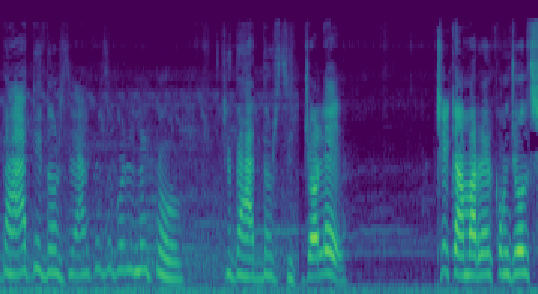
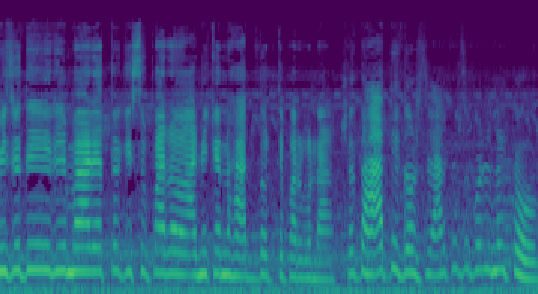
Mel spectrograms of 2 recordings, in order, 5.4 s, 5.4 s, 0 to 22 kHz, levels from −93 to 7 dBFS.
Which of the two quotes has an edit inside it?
first; 1 cut; at 2.9 s

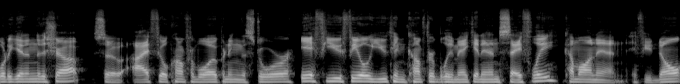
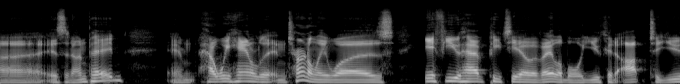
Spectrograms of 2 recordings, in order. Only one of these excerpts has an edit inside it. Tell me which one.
first; 3 cuts; at 0.9 s, 2.9 s, 5.6 s

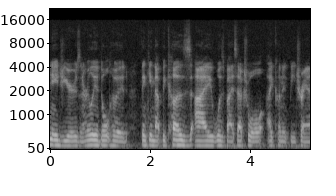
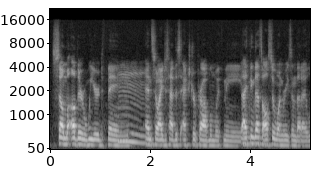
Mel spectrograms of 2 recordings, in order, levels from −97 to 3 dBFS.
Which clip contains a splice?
second; 1 cut; at 3.8 s

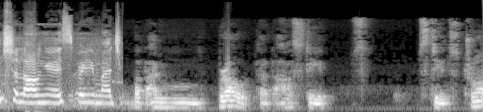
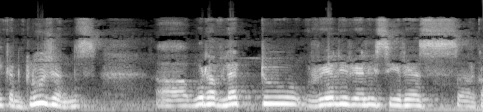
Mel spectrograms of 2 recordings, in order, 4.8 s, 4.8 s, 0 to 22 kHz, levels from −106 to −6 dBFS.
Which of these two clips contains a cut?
first; 1 cut; at 1.3 s

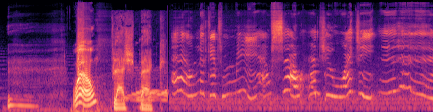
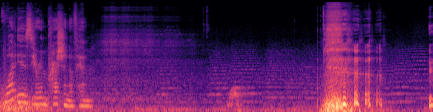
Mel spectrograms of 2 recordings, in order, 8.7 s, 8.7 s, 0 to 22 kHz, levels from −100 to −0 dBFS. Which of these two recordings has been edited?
first; 1 cut; at 2.1 s

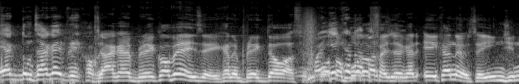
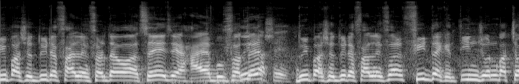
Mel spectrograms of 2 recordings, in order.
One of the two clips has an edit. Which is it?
first; 1 cut; at 3.1 s

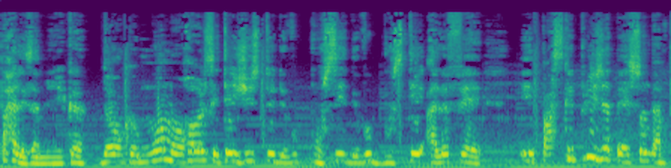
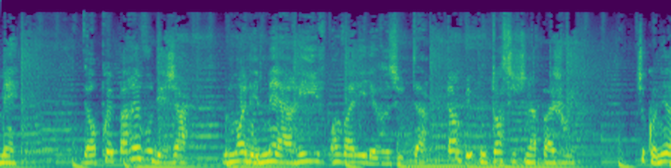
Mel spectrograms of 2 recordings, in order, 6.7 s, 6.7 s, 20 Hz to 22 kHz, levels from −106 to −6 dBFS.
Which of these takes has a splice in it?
first; 1 cut; at 0.9 s

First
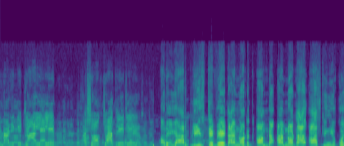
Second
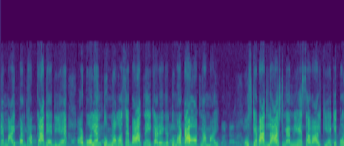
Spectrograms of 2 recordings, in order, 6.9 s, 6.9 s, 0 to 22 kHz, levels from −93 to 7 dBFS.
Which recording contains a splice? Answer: first; 1 cut; at 3.1 s

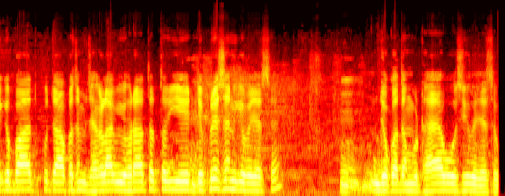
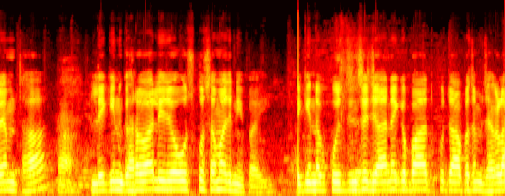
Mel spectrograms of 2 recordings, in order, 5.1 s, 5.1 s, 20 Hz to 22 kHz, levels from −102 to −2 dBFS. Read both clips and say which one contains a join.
second; 1 cut; at 3.0 s

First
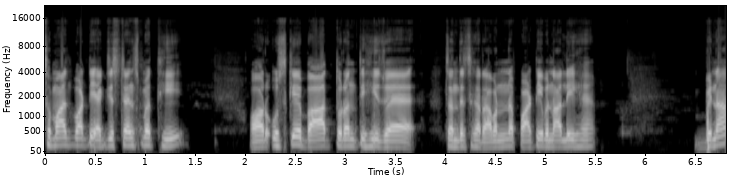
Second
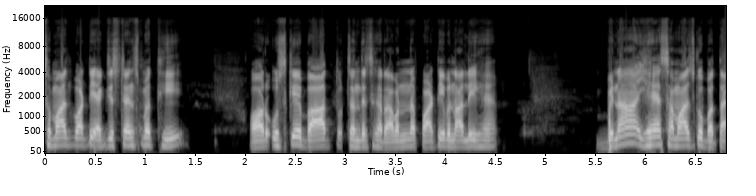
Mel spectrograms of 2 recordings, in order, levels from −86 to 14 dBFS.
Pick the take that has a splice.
second; 1 cut; at 2.9 s

